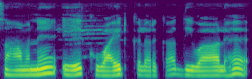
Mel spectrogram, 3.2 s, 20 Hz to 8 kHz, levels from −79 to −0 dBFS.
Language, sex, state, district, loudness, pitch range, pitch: Hindi, male, Jharkhand, Deoghar, -16 LUFS, 125-145 Hz, 135 Hz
